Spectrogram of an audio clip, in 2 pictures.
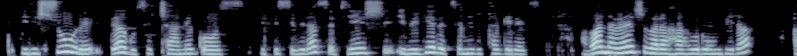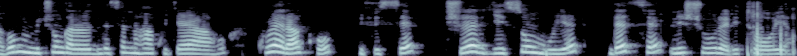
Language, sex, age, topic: Rundi, female, 25-35, education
